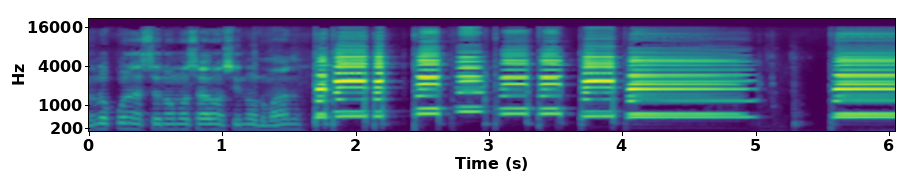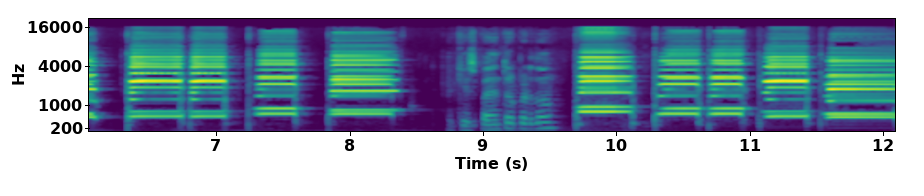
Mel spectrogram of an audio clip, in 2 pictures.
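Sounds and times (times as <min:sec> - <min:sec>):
button accordion chords: 0:01.7 - 0:08.5, 0:09.7 - 0:12.0.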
